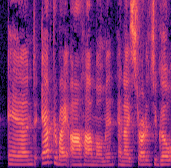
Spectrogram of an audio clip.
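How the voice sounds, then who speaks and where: Talking fairly slowly, a woman uses a bright, sharp tone at a medium pitch. She has an American accent. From Long Island, New York. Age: 60s. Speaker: memoir author and insurance agent. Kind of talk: podcast interview. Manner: conversational, halting.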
